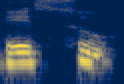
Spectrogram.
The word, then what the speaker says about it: です: প্রথম কথা হচ্ছে এখানে লেখা আছে দেশু, এটা দেশু লেখা, কিন্তু আমরা উচ্চারণ করতেছি কি দেশ। তো এটার নিয়ম কি, এখানে উচ্চারণের নিয়ম লেখা আছে, দেখেন যে শেষের ইউটা অনুচ্চারিত থাকে, অর্থাৎ এই যে ইউটা, এই ইউটা আমরা উচ্চারণ করব না।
